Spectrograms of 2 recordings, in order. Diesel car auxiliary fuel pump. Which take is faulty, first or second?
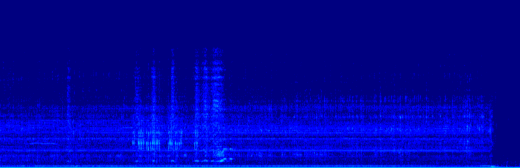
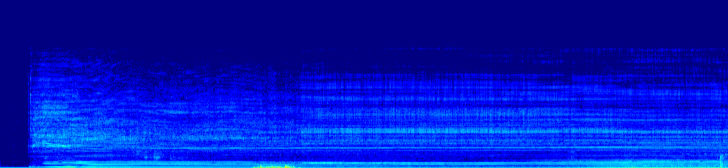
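second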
